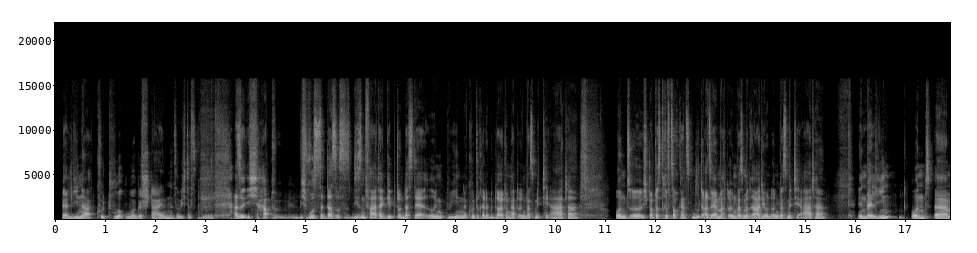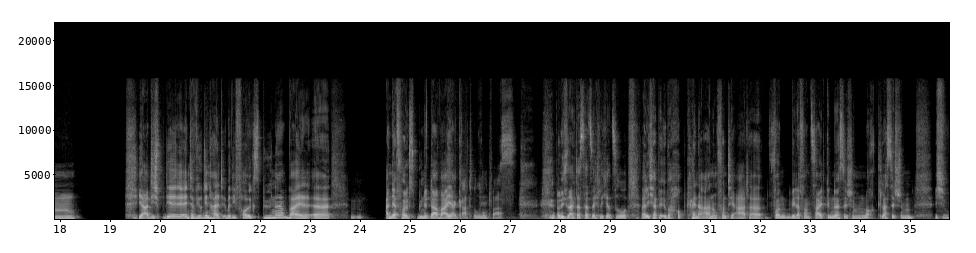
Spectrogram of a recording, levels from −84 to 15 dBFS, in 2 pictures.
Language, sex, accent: German, male, German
